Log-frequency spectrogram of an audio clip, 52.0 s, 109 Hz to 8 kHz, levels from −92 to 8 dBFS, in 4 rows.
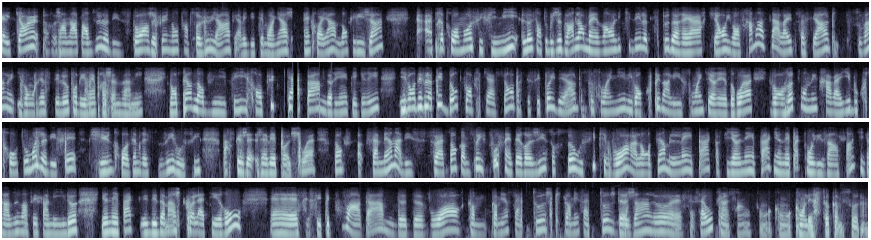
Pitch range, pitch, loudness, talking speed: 170-215 Hz, 190 Hz, -18 LUFS, 225 wpm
